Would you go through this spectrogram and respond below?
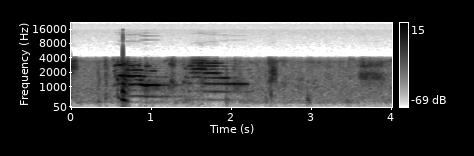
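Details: Talking pet cat producing a run of meows: a sharp onset, a long wavering mew, then a second stretched call and softer short chirps near the end; a faint tap is heard early.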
